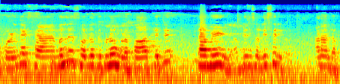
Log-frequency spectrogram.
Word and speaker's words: தமிழ்: திருத்தமாக தாயும் தகப்பனும் உச்சரிக்கல அப்படின்னா குழந்தை டேமில் அப்படின்னு சொன்னா திருத்தி தமிழ் அப்படின்னு நீங்க சொல்லலைன்னா அது மறுபடியும் டேமில் அப்படின்னு சொல்லும். மறுபடியும் தமிழ்னு சொல்லணும்.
